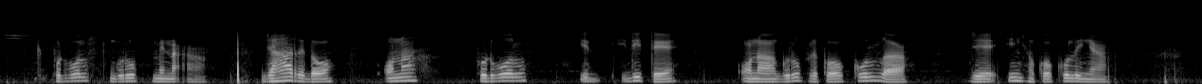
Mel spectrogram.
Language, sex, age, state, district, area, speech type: Santali, male, 18-30, Jharkhand, Seraikela Kharsawan, rural, spontaneous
